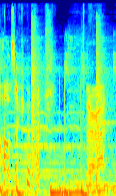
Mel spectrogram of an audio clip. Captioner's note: laughing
